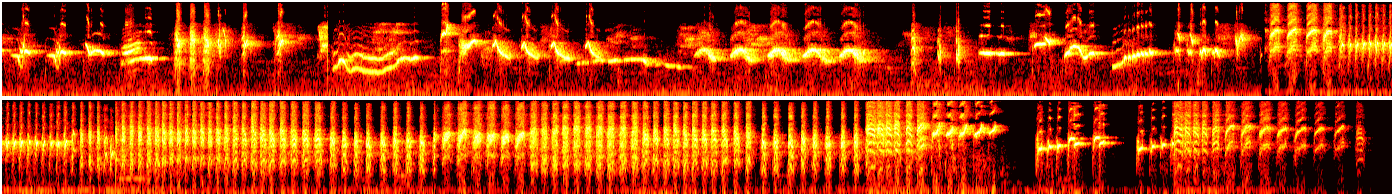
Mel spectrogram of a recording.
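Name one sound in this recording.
A songbird sings loud, rapid, varied chirps and trills.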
